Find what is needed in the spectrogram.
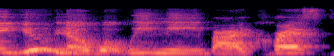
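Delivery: usual speaking voice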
